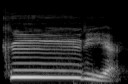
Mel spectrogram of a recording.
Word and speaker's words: queria: But if you say QUE, for example, like queria, you write QUE. You don't pronounce the U, right? It's queria. You don't pronounce the U.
